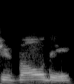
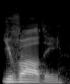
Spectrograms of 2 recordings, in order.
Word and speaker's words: Uvalde: a shooting in Uvalde, Texas, and anytime there's pronounced Uvalde. Uvalde.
